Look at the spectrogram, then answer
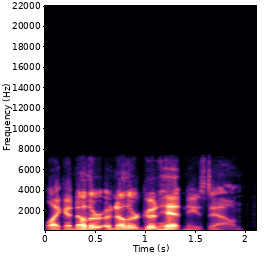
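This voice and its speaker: A man narrating and calling rules as game master of a tabletop roleplaying game, in a casual, halting way with trailing thoughts. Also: mid-range voice, expressive, creaky, sharp tone, no echo, dull audio.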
